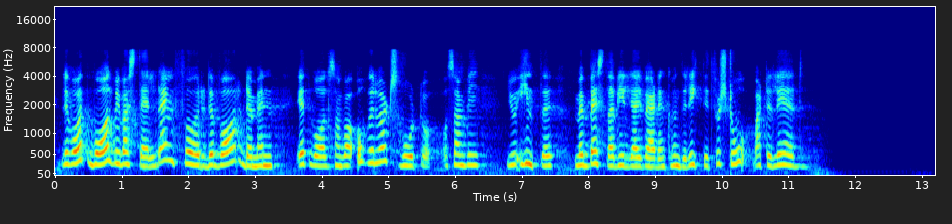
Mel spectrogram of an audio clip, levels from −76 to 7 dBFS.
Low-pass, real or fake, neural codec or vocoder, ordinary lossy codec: none; fake; codec, 16 kHz, about 1 kbps, DyCAST, with the encoder's durations; none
